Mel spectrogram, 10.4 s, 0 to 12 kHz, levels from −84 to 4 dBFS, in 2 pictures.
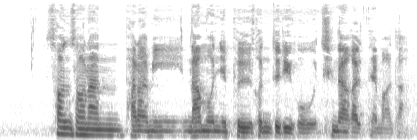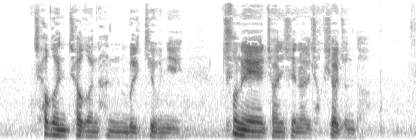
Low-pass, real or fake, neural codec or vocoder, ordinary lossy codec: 10.8 kHz; real; none; MP3, 96 kbps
